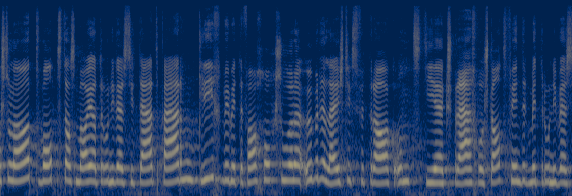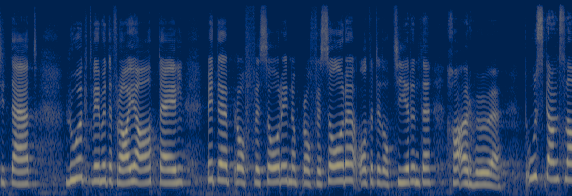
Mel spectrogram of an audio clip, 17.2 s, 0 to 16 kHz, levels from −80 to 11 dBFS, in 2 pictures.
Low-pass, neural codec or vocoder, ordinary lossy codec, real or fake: 14.4 kHz; autoencoder, 48 kHz, 32 numbers a frame, DAC-VAE, trained on Japanese speech; none; fake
